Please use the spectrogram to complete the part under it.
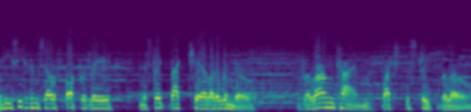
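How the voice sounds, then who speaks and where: A man playing a composed gentleman newspaper correspondent, narrating an old-time radio western in measured, formal language. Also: mid-range voice, close to an everyday voice. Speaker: lead actor and narrator. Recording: dull vintage radio recording.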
